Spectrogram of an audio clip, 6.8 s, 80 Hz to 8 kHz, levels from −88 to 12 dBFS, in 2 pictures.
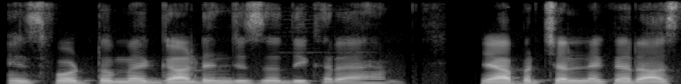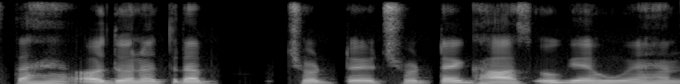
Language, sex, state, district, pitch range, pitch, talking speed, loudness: Hindi, male, Jharkhand, Palamu, 140-150 Hz, 145 Hz, 200 wpm, -21 LUFS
